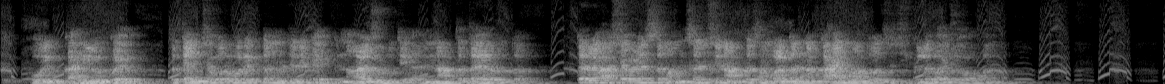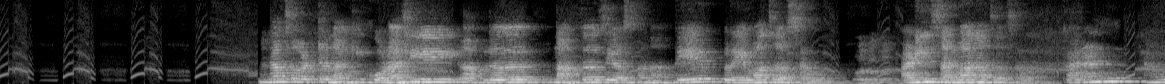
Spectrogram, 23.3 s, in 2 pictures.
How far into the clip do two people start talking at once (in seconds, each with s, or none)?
none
